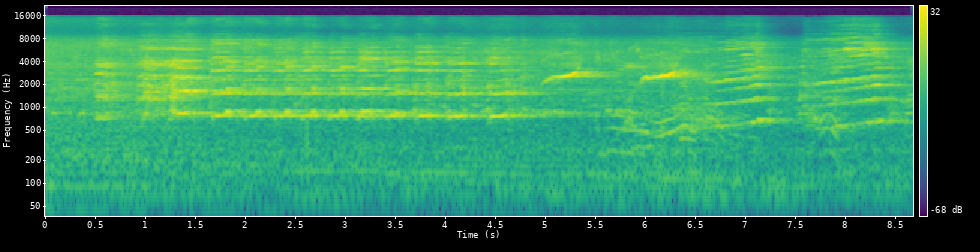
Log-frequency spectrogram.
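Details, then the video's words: Laughing chicken (Ayam Ketawa) cocks crowing together in a pen near Bogor, Indonesia, during a practice meet: one long steady harmonic note, then a rapid rhythmic stutter of rising syllables, amid many overlapping crows. "latber ayam ketawa"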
